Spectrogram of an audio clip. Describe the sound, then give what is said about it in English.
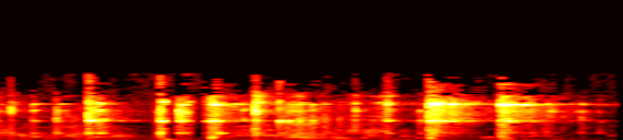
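A wrench tightens loose metal feeder pipes, making a quick, irregular series of bright metallic clinks and scraping taps, moderately loud, with no voices. “Oh, here's a wrench. We'll tighten them up.”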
